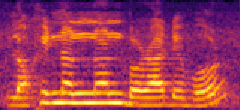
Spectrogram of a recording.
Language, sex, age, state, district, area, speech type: Assamese, female, 60+, Assam, Tinsukia, rural, spontaneous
